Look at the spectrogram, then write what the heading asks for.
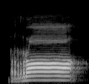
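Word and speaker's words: ر: জিহ্বার agar পিঠ তার বরাবর উপরে তালুর সাথে লাগাবো, লাগিয়ে আমরা এটা একালিফটা নিয়ে উচ্চারণ করব। র, র।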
